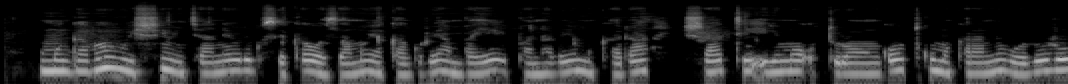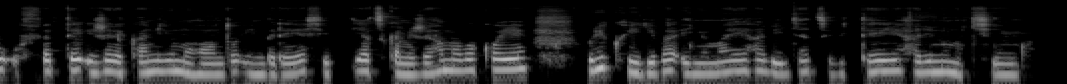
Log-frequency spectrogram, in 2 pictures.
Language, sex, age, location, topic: Kinyarwanda, female, 25-35, Kigali, health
